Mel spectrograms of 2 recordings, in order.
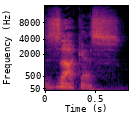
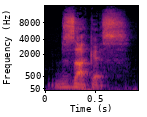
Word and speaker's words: Zuckus: So let's say it however we want to, but we can all agree that this is pronounced Zuckus. Hasbro. Zuckus.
